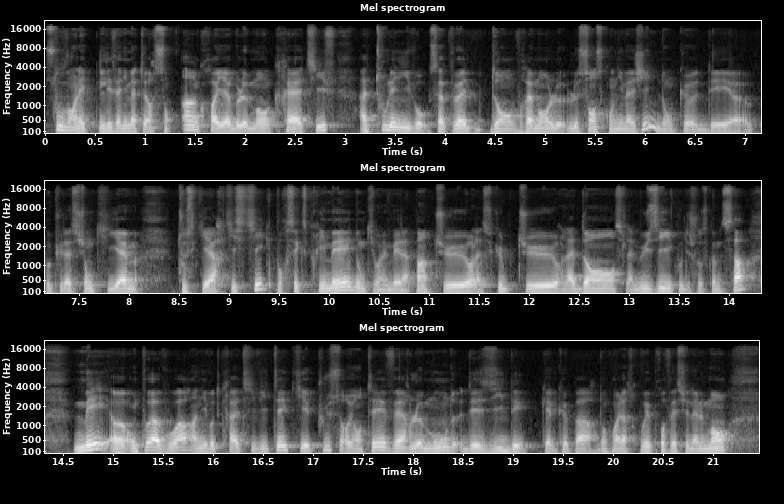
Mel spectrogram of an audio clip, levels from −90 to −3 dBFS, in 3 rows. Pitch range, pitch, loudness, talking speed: 95-115 Hz, 105 Hz, -21 LUFS, 220 wpm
